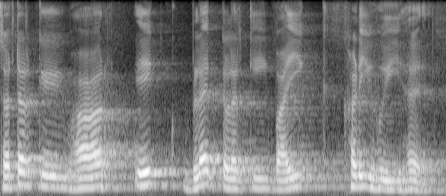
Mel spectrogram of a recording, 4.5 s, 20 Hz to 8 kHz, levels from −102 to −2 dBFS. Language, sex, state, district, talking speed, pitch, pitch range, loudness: Hindi, male, Uttar Pradesh, Lalitpur, 150 wpm, 165 Hz, 145-170 Hz, -15 LUFS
